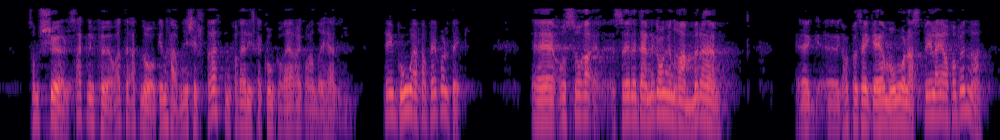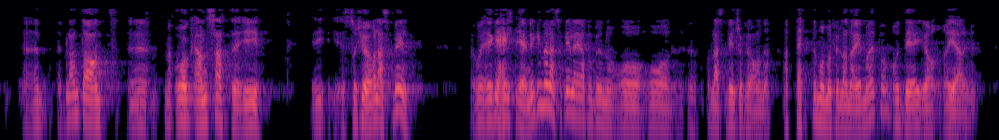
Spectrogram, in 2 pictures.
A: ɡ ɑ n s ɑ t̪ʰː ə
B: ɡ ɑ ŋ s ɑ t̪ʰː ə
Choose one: A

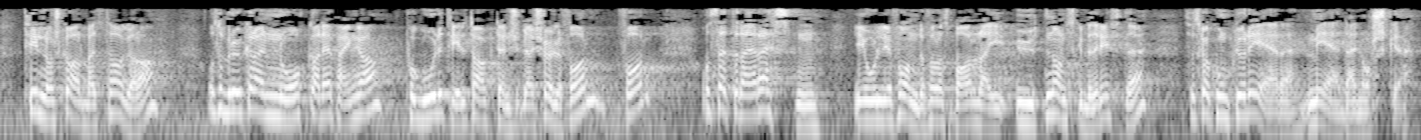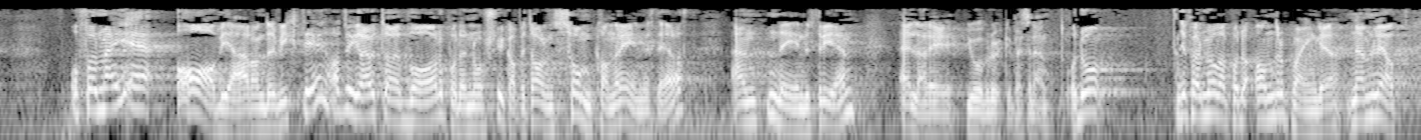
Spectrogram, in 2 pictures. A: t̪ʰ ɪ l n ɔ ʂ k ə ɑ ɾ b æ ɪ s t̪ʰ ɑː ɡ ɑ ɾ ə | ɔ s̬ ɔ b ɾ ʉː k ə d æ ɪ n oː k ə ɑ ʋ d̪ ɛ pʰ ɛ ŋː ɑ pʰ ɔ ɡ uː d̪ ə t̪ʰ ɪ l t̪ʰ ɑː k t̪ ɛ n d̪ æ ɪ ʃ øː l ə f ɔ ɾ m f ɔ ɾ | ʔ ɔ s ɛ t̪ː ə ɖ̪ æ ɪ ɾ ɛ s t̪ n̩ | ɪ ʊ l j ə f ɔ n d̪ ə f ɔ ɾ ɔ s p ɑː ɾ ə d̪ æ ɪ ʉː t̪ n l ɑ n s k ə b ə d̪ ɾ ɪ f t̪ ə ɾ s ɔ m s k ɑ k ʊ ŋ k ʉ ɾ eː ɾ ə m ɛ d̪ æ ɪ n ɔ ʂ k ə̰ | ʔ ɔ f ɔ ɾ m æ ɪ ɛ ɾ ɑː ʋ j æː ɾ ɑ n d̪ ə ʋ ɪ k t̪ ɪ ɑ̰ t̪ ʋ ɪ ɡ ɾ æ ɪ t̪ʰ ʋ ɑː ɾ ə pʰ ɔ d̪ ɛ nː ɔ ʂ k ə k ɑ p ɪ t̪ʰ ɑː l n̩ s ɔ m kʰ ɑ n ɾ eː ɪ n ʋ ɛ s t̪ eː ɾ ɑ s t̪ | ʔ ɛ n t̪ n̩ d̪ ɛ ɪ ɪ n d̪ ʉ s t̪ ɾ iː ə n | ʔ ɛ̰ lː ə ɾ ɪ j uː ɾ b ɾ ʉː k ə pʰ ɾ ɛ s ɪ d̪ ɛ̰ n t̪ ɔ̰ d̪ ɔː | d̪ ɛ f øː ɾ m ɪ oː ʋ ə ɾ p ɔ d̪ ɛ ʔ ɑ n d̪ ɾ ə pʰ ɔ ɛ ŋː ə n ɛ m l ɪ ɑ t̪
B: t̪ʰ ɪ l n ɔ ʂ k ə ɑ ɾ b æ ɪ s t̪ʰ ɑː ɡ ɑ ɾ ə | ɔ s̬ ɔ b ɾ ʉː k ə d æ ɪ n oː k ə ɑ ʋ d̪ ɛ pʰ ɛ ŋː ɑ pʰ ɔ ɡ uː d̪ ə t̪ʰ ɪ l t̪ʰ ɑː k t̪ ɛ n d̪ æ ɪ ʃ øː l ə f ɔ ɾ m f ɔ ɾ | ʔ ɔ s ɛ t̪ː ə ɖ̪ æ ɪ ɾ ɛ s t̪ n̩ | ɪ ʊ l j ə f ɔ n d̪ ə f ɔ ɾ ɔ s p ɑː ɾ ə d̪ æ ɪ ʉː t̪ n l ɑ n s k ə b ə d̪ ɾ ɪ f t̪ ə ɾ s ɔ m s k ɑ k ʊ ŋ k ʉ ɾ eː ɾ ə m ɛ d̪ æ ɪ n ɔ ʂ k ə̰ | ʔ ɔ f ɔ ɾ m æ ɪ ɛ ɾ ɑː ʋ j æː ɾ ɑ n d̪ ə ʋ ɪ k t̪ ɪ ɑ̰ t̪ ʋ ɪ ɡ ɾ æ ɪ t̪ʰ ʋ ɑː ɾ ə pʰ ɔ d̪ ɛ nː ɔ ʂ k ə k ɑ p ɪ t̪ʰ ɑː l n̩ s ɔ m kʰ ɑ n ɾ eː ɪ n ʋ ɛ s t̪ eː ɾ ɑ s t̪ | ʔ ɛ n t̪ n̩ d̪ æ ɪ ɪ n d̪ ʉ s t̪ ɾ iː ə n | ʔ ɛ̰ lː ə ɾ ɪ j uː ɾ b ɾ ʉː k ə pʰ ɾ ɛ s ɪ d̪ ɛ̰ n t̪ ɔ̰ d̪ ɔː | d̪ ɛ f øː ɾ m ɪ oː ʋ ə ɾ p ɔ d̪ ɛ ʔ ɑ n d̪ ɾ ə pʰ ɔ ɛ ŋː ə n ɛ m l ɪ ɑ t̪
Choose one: A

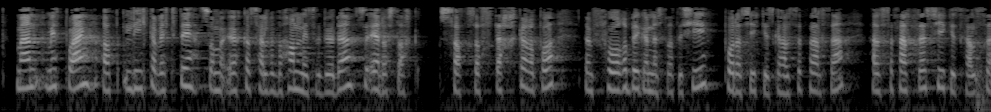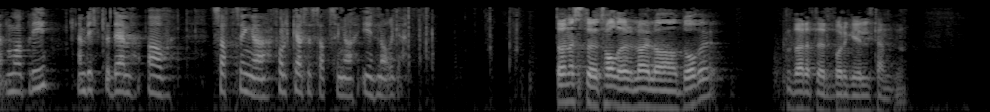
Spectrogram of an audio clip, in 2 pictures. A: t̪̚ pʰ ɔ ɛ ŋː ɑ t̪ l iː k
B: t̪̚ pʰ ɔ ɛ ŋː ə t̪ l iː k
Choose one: A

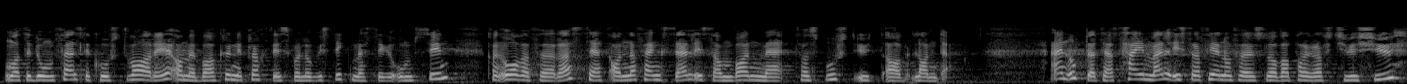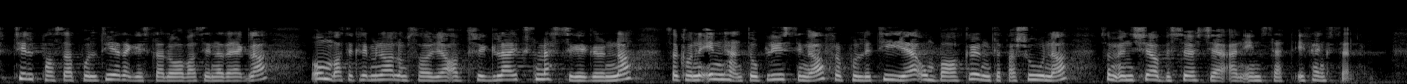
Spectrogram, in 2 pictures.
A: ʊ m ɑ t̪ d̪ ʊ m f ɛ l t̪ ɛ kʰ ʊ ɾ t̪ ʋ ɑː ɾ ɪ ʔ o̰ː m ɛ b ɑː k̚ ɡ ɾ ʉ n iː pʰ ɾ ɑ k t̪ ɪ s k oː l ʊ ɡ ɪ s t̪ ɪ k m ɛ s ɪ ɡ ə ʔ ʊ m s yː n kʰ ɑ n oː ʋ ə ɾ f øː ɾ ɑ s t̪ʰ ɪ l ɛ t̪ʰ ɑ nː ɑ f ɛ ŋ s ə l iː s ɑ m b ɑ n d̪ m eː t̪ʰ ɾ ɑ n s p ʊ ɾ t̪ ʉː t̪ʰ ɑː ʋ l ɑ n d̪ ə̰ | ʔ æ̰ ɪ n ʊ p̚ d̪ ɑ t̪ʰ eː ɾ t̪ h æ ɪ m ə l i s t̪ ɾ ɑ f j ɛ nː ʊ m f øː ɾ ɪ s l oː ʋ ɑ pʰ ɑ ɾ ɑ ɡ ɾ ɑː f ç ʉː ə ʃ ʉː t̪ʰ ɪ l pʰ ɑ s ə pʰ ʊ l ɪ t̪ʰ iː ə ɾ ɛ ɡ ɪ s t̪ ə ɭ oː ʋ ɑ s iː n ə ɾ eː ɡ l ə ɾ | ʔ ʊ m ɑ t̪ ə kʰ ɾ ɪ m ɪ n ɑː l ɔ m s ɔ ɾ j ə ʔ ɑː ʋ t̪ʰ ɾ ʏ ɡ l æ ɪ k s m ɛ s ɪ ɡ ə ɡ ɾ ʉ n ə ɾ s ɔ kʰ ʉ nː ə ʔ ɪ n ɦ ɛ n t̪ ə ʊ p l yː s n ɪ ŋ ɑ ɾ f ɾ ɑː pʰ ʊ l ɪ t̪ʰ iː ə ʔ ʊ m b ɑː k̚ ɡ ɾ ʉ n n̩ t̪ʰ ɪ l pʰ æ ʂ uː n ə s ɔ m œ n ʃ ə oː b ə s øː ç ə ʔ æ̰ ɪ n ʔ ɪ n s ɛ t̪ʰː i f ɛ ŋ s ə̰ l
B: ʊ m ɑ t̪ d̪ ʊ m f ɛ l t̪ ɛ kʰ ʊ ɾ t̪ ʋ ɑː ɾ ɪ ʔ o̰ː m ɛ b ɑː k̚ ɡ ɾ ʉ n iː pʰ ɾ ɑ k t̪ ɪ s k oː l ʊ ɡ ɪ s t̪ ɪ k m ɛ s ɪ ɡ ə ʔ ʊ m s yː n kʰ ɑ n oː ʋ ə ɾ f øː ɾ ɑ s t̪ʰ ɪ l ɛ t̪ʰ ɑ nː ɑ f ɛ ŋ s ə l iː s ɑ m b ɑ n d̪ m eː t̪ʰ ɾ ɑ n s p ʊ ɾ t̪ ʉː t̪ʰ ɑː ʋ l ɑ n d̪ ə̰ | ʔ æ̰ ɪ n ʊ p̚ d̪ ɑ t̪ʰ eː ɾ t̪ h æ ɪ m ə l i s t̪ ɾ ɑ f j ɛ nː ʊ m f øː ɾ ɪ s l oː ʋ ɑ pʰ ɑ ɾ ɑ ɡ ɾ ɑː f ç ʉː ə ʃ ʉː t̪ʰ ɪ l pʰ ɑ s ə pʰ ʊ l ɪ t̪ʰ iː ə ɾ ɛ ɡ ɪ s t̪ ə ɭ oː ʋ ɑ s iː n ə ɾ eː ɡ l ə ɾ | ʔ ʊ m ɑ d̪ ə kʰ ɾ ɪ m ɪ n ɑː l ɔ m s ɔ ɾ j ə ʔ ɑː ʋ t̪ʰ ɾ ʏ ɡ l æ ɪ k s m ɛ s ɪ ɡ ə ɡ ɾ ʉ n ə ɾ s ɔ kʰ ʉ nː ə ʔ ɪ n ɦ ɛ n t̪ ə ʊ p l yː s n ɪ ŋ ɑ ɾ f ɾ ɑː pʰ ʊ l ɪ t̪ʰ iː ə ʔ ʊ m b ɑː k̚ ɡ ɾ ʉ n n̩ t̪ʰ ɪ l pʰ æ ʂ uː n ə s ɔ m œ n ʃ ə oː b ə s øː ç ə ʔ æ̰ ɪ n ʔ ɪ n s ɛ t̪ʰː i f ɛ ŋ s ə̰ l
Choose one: A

